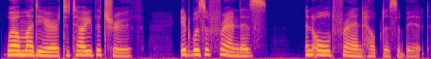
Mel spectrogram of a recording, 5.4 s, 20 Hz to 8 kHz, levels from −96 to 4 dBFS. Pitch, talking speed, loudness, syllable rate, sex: 205 Hz, 200 wpm, -18 LUFS, 4.8 syllables/s, female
